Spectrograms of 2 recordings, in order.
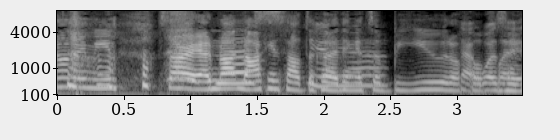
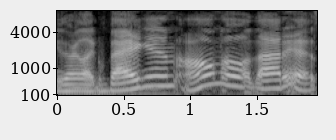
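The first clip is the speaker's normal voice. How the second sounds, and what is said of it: Put-on North Carolina accent. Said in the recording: “That wasn't ... Even close ... the accent ... I was doing North Carolina. ... that was definitely North Carolina.”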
